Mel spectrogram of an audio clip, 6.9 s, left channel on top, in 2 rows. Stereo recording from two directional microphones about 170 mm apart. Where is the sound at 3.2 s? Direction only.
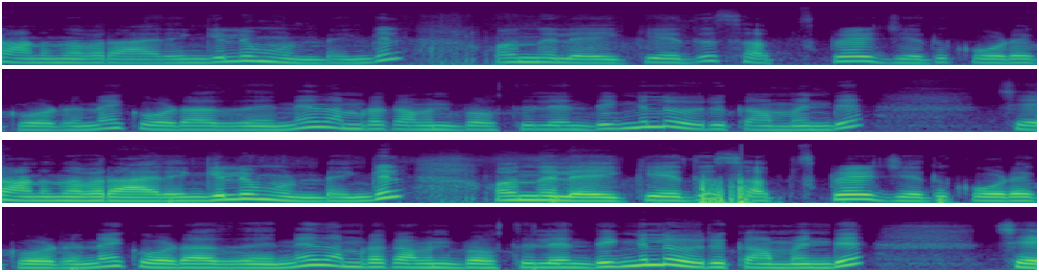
25° right (ahead or behind).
